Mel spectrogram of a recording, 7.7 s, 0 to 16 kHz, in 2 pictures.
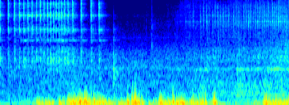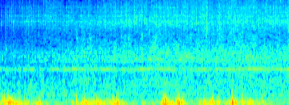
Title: Wahoo still noisy after the cleaning. (after 30mins warmup).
